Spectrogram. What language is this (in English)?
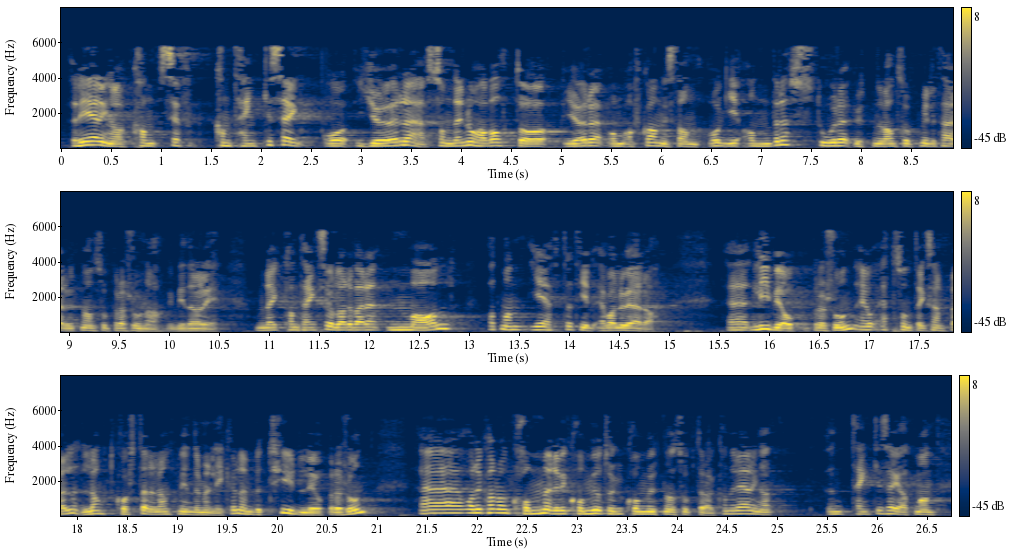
Norwegian Nynorsk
